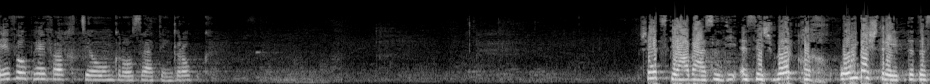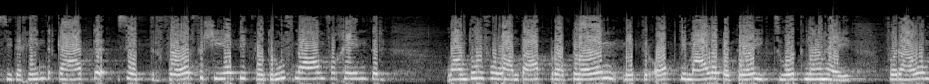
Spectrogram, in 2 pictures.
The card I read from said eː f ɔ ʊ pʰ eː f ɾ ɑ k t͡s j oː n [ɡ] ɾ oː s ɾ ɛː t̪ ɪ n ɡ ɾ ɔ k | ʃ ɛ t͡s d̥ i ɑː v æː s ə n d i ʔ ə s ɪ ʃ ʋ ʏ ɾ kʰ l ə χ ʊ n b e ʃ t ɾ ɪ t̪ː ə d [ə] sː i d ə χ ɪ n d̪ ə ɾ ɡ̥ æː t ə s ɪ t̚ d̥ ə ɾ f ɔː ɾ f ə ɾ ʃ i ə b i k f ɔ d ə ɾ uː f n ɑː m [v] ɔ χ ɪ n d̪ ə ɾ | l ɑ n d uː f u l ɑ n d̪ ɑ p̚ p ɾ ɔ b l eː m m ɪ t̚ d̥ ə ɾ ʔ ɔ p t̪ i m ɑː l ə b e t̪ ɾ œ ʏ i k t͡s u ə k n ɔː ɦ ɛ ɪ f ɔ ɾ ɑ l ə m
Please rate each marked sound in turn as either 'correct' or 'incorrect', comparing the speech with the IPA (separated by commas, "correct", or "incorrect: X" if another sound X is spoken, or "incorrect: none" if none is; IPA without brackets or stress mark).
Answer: correct, incorrect: ɑ, incorrect: f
